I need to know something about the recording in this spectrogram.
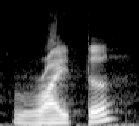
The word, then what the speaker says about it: Rytr: you have tried before writer right which is spelt rytr i have spoke to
